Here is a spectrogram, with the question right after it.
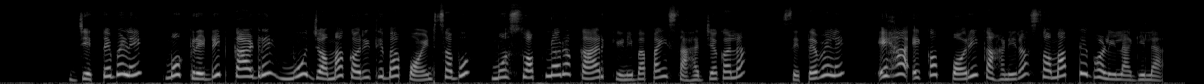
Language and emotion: Odia, happy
